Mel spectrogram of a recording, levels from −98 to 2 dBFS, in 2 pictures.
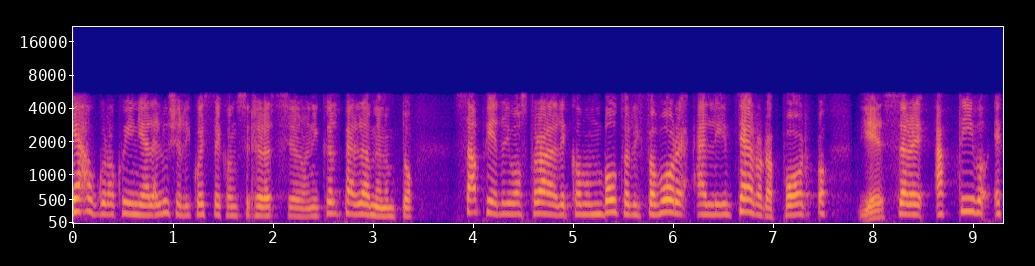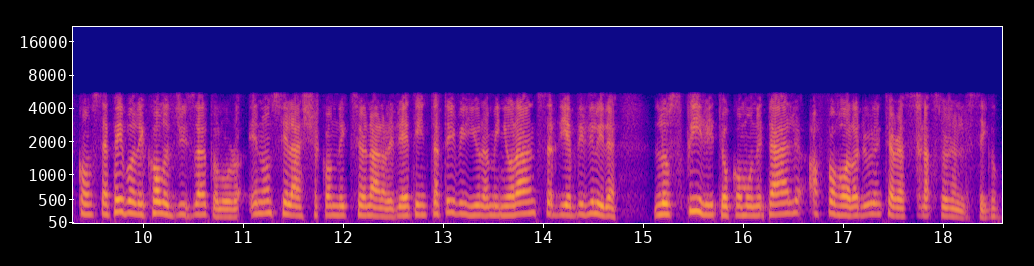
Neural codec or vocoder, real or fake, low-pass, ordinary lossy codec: codec, 16 kHz in and 24 kHz out, 0.4 kbps, LongCat-Audio-Codec, fine tuned four codebook decoder; fake; 5.4 kHz; none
